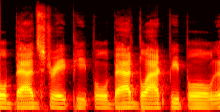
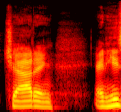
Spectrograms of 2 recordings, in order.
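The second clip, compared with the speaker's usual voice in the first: ordinary delivery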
